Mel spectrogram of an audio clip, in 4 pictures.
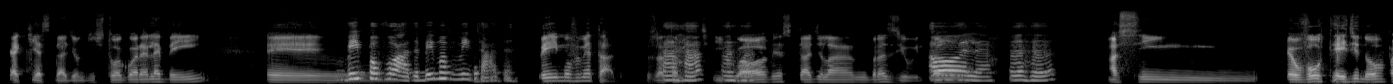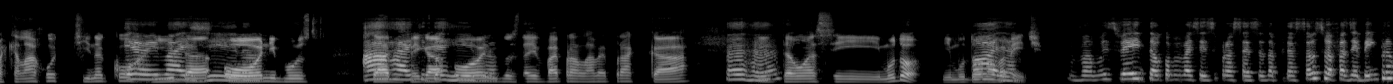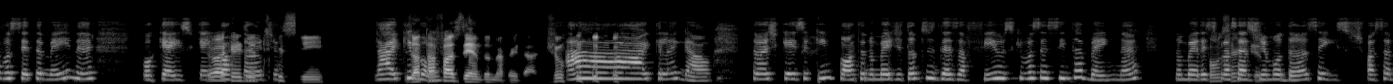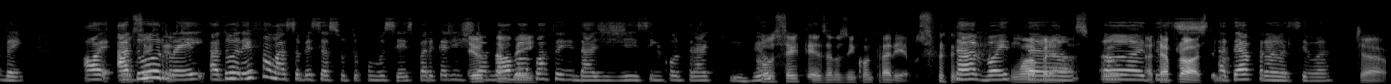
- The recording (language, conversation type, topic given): Portuguese, unstructured, Como você acha que as viagens mudam a gente?
- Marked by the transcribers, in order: tapping; drawn out: "Assim"; drawn out: "Ai"; laugh; laugh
